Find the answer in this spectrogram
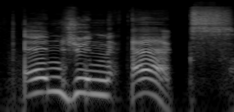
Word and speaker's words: Nginx: It's Engine X. Pi-hole as my DNS. So, first off, you're going to want to go ahead and go to Nginx RIGHT HERE. ENGINE X.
